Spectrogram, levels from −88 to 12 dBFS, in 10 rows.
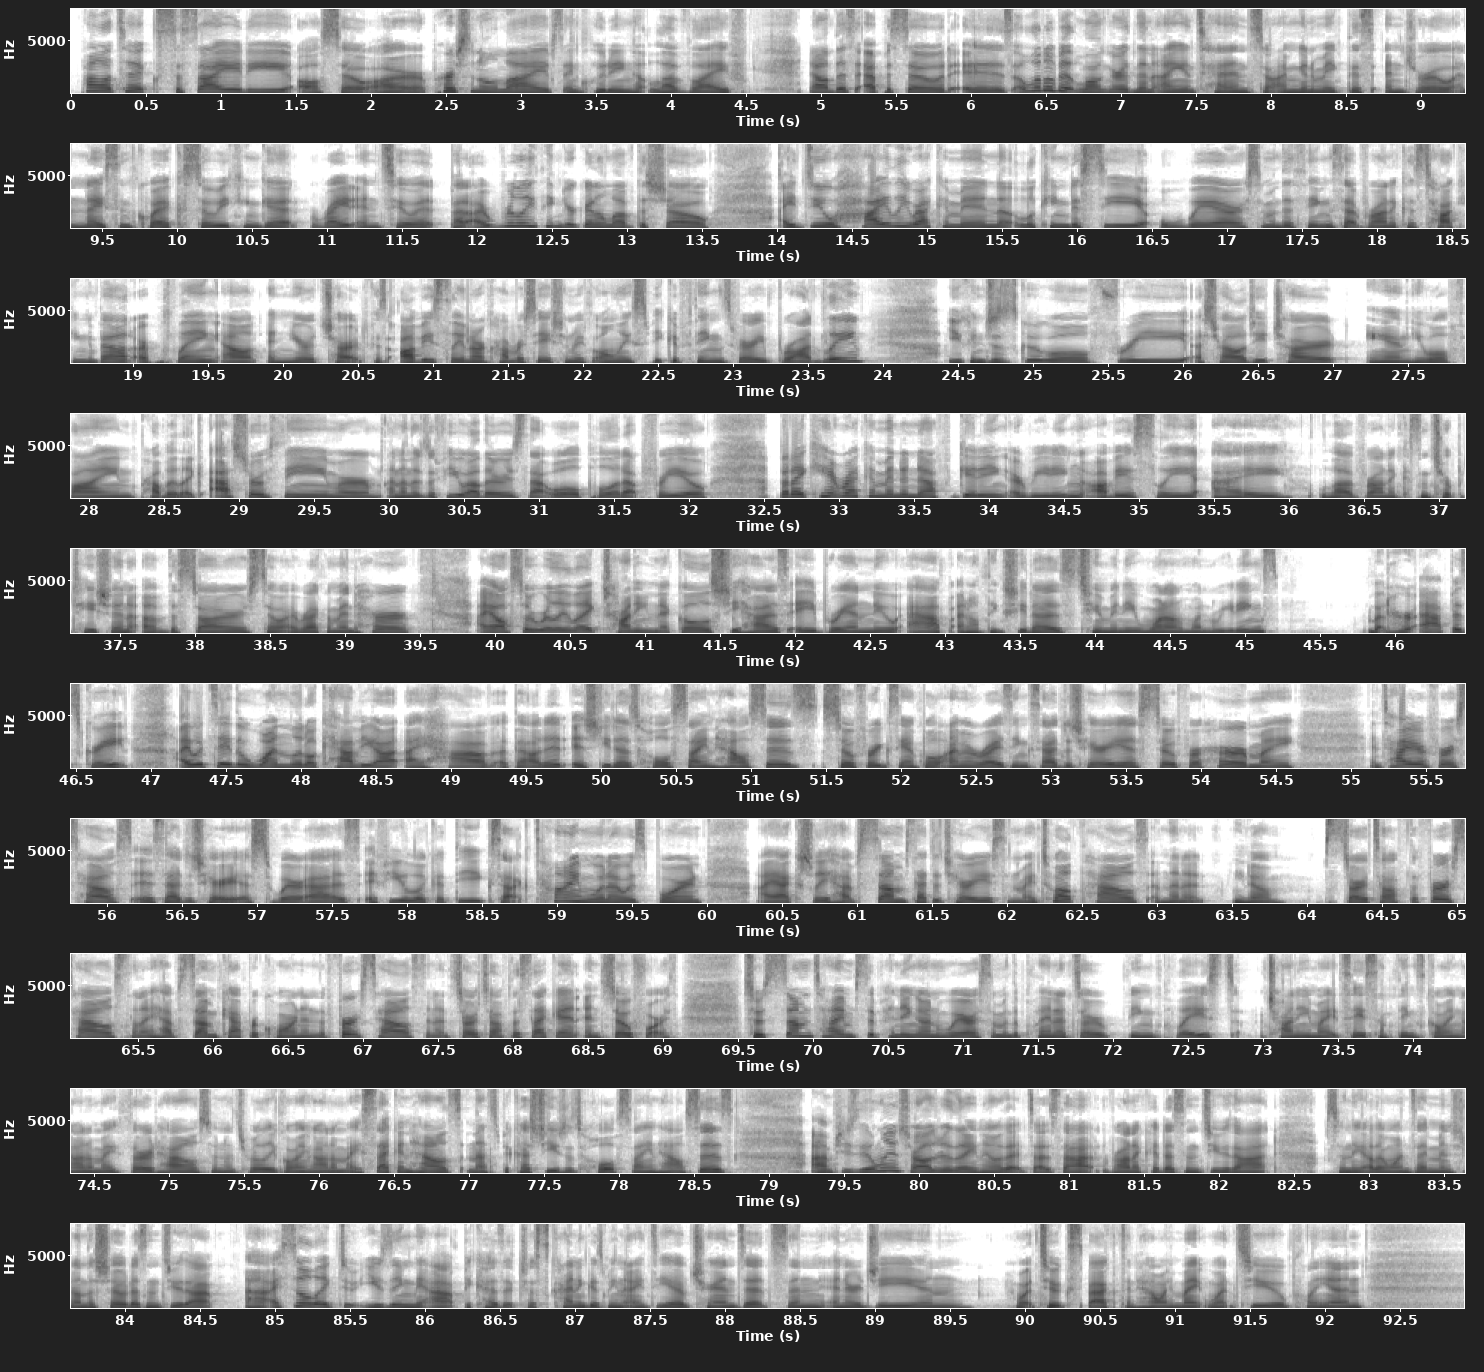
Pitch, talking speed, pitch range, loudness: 180 Hz, 220 wpm, 170-205 Hz, -19 LUFS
